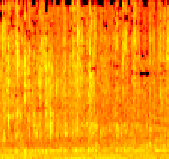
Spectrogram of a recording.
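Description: Phonk music in a filtered break: a steady hiss of noise over a few held tones, with the bass cut out.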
